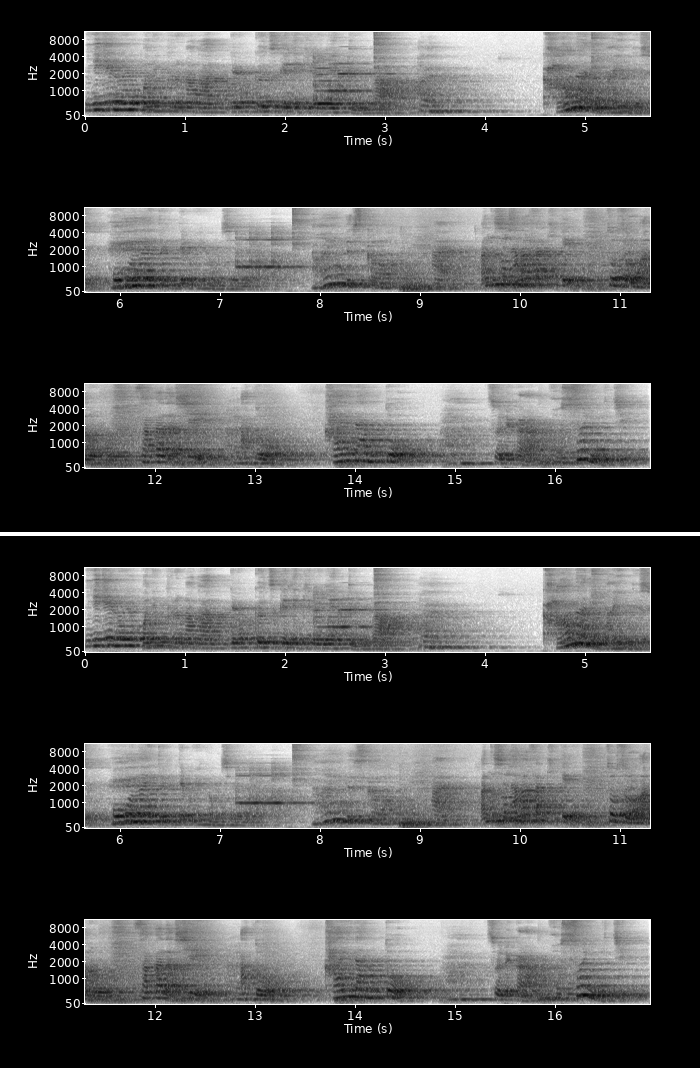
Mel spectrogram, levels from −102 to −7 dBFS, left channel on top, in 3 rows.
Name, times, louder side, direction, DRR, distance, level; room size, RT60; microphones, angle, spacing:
voice 1, 0.0-3.1 4.6-7.4 9.1-9.4 9.6-10.6 10.9-11.6 11.8-12.5 12.9-13.2 13.7-14.5 15.4-16.8, right 1 dB, 20° right, -2 dB, 0.3 m, -22 dB
sound 1, 2.3-2.9 5.1-5.2 7.2-7.8, left 4 dB, 10° left, 0.8 m, -25 dB
voice 2, 5.9-6.3 7.9-8.8 9.6-10.2 11.0-11.2 12.7-13.0 14.9-15.2, left 1 dB, 80° left, -3 dB, 0.7 m, -26 dB
sound 2, 7.9-9.4 9.8-11.0 11.3-14.2 14.8-15.1 15.8-16.1, right 3 dB, 70° right, 0.7 m, -34 dB
3.0 x 2.5 x 2.8 m, 1.5 s
head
